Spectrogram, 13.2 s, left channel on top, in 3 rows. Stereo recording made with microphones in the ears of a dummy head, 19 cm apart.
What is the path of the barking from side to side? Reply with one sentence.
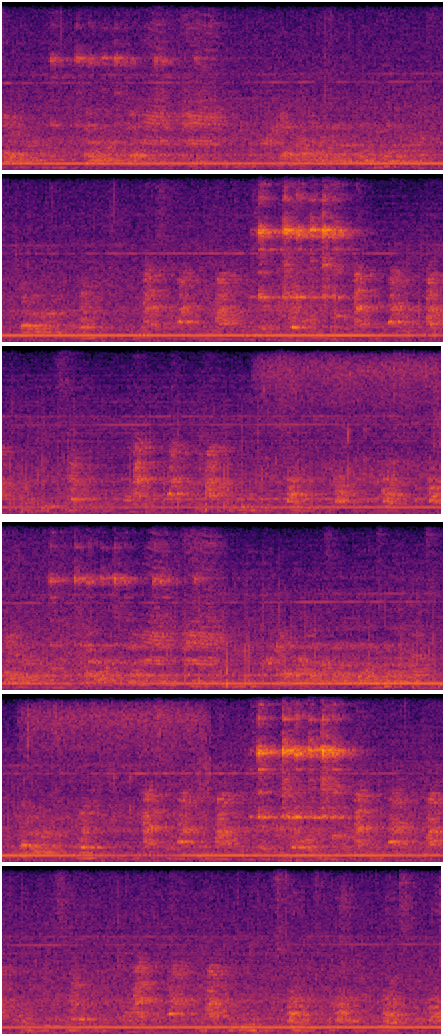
In this clip you hear the barking move from left to right and back again.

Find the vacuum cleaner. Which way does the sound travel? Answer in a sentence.
In this clip you hear the vacuum cleaner go right and come back.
